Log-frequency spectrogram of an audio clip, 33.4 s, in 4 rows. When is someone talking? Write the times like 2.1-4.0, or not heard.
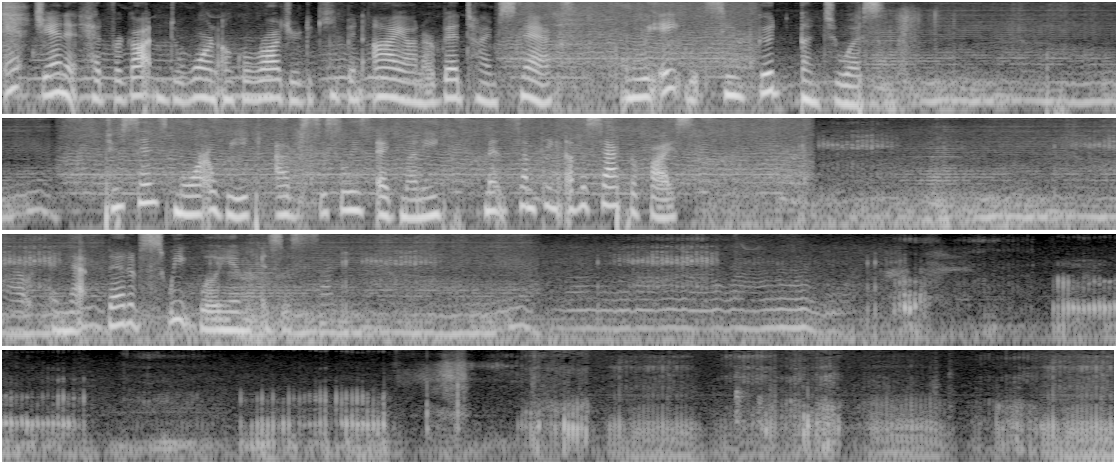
0.0-6.6, 9.1-13.7, 16.8-19.2.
